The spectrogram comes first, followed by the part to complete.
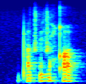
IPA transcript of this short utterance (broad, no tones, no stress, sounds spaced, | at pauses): pʼ a t͡sʼ ɛ̃ z ɯ ħ qʼ ɜ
